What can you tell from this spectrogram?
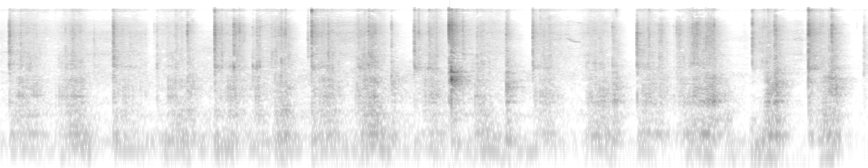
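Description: Plastic spiked dough docker rolled back and forth over rolled-out pizza dough, pricking holes in it. It makes a rattling, scraping stroke with each pass, about two strokes a second.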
